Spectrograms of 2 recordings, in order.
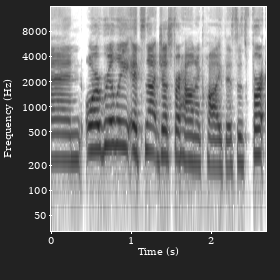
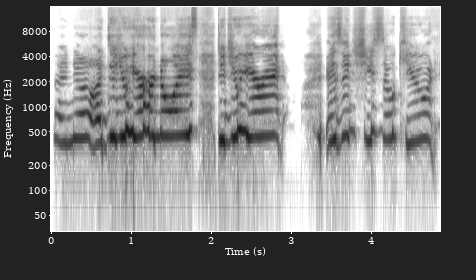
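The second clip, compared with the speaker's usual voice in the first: higher, cooing pet voice; 9 semitones higher, 3 dB louder than usual. Real, not acted. Cooing to viewers about her cat's whine, in high baby talk. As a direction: melt over the cute cat.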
